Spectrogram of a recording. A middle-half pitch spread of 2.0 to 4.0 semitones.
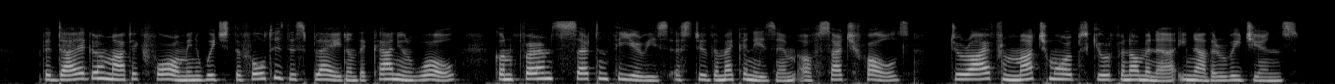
Yes: average, 3.3 semitones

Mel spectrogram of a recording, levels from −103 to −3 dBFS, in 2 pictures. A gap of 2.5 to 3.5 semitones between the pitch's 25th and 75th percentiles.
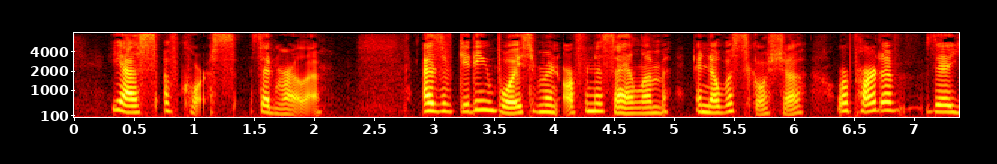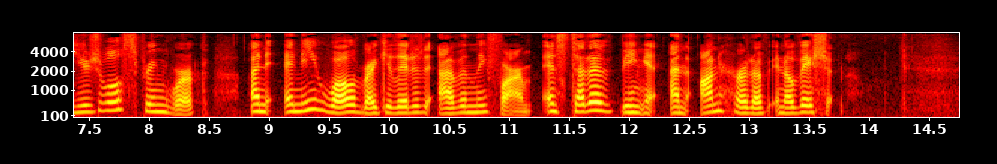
No: average, 4.1 semitones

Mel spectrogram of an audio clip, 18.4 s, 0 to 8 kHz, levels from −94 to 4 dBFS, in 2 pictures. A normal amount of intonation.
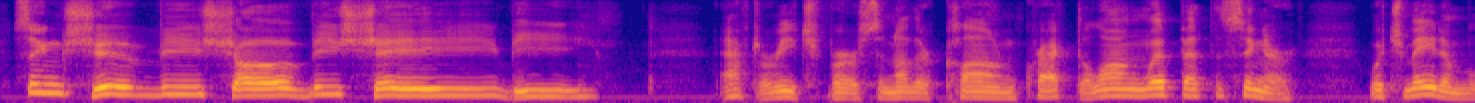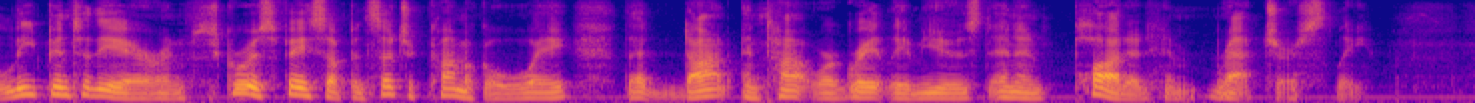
No: wide, 6.3 semitones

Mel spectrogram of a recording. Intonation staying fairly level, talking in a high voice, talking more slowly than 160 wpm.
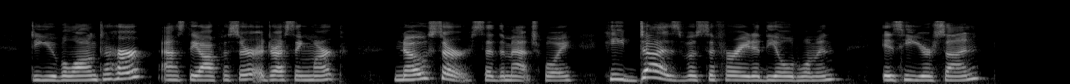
Yes: narrow, 2.2 semitones; high, 200 Hz; average, 145 wpm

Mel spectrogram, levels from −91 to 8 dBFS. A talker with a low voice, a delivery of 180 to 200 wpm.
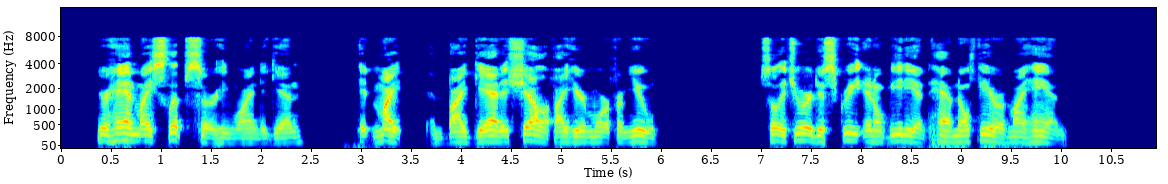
Yes: low, 115 Hz; average, 185 wpm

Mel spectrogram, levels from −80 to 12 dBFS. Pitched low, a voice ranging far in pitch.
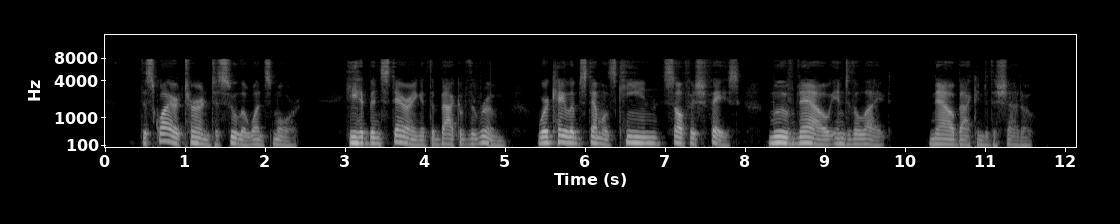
No: low, 130 Hz; average, 4.7 semitones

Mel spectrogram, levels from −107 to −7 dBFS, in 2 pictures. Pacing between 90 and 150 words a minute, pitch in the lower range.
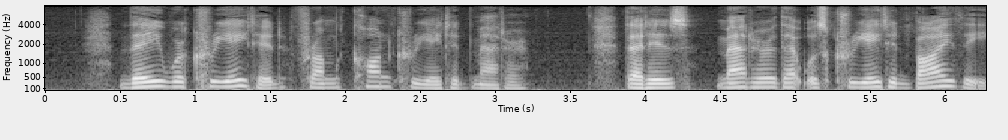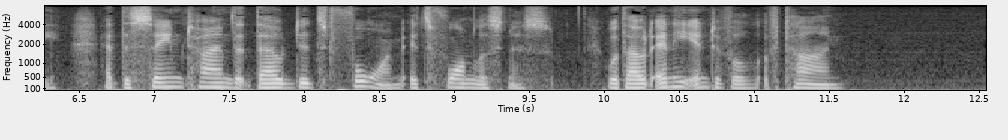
No: average, 140 wpm; medium, 150 Hz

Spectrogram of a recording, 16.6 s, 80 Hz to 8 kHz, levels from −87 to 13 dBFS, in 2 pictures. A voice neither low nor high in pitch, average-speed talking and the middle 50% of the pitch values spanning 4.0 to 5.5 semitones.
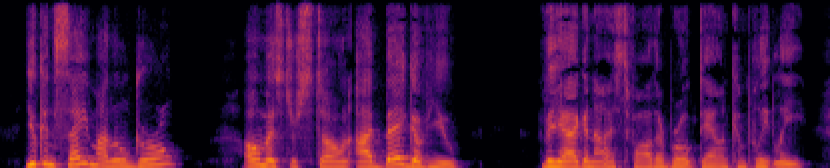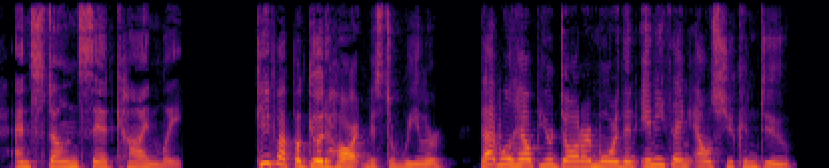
No: high, 220 Hz; average, 150 wpm; average, 4.9 semitones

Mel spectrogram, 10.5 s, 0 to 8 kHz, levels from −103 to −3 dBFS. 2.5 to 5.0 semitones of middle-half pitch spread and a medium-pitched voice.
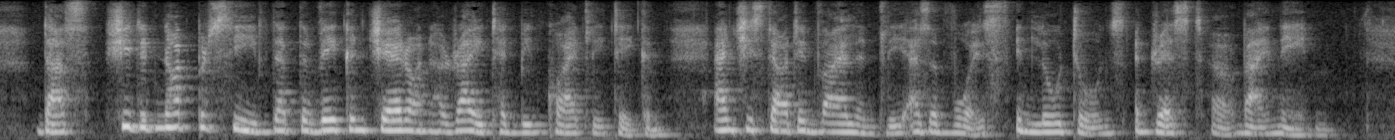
No: wide, 5.4 semitones; medium, 180 Hz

